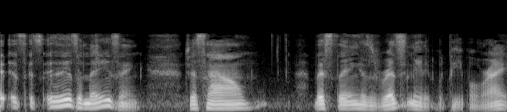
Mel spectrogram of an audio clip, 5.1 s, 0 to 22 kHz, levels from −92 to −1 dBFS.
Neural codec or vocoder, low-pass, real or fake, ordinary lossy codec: none; 7.2 kHz; real; MP3, 48 kbps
